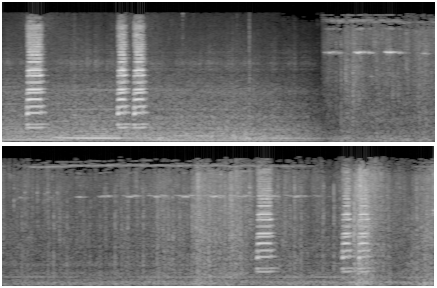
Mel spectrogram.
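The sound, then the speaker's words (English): A taxi car honks its horn in a few short blasts. The first two come close together, then two more follow after a long stretch of steady engine and traffic rumble. “Where is taxi? Taxi.”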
